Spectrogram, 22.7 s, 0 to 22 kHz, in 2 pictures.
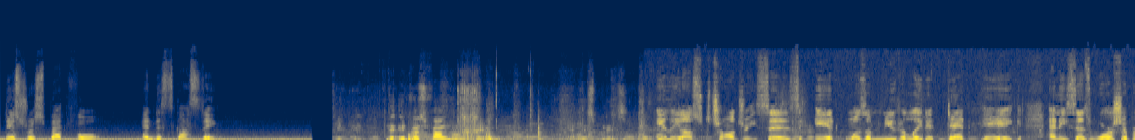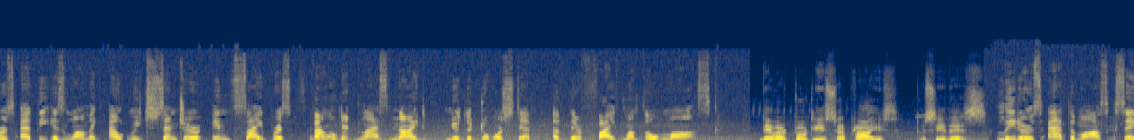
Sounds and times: Speech: 0.0s - 2.2s, 3.4s - 18.4s, 19.0s - 22.6s.

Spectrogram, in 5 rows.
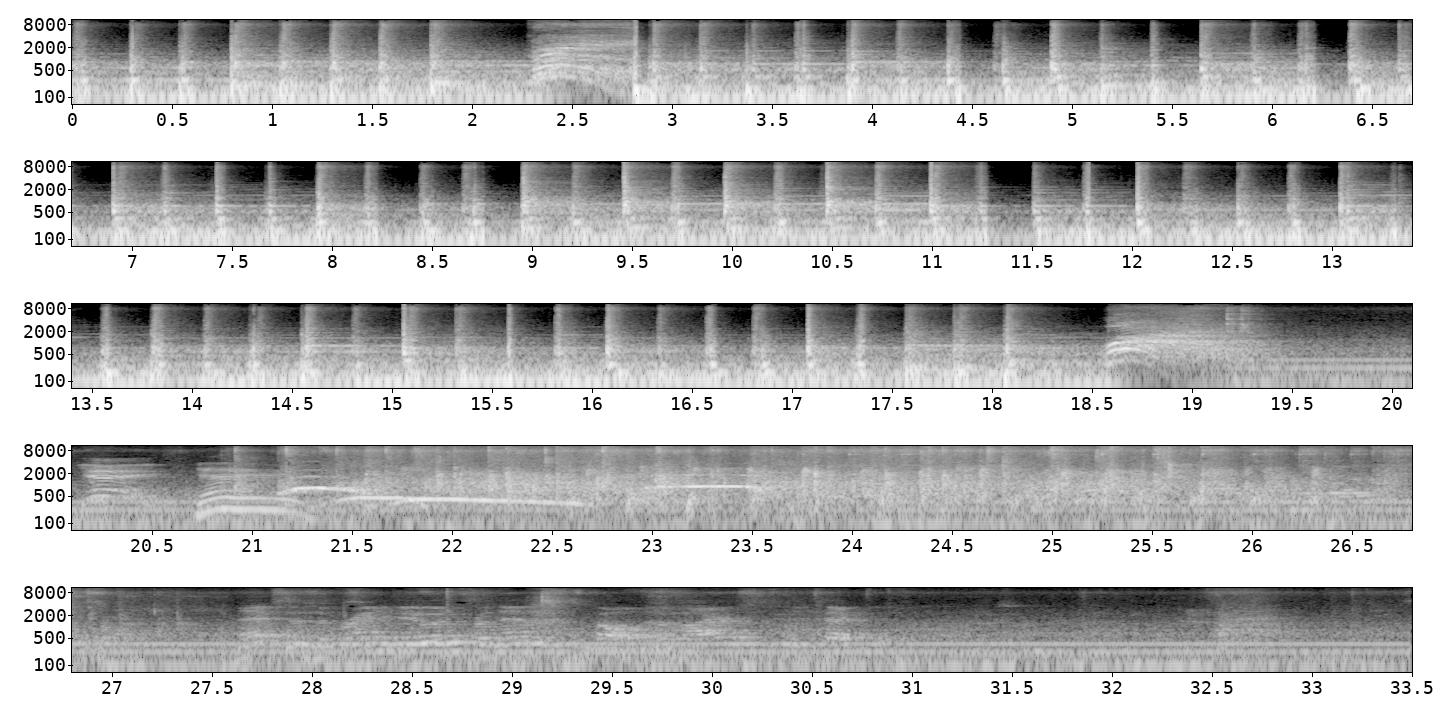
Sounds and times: Bass drum: 0.0s - 18.6s.

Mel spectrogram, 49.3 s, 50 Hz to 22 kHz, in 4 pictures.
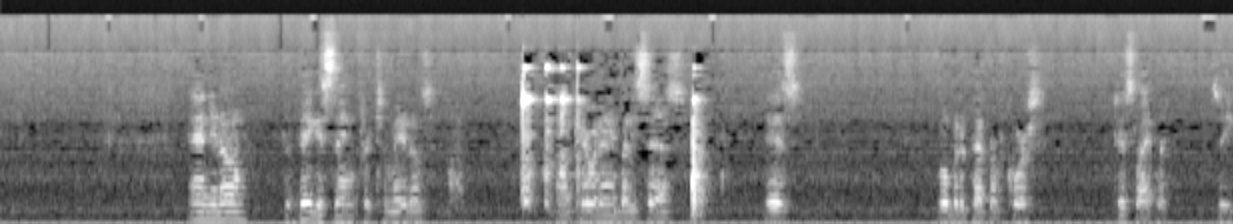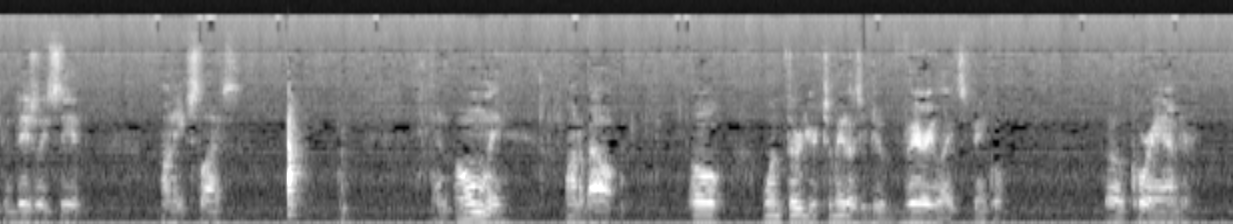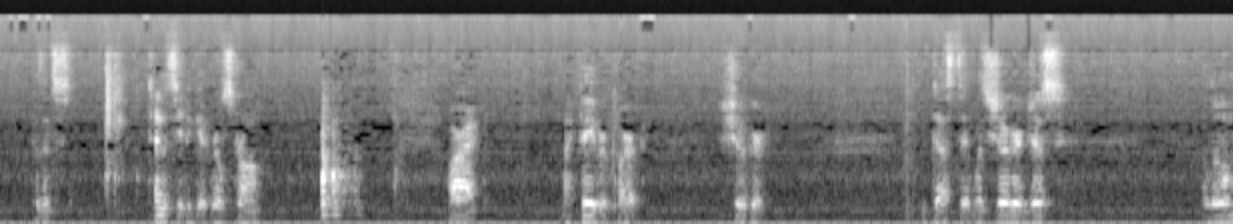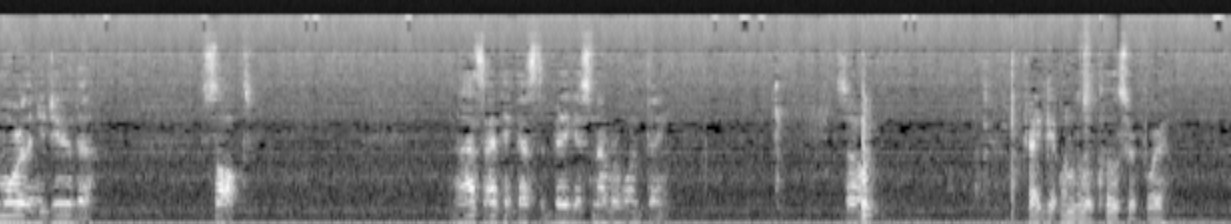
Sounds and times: Speech: 1.9s - 4.4s, 5.6s - 6.9s, 7.6s - 8.0s, 9.4s - 10.5s, 11.1s - 13.2s, 13.9s - 14.8s, 16.6s - 17.4s, 18.0s - 18.6s, 19.2s - 22.4s, 23.4s - 24.4s, 25.0s - 25.4s, 26.1s - 27.3s, 29.1s - 29.5s, 30.3s - 31.1s, 31.8s - 32.4s, 33.9s - 35.4s, 36.7s - 38.0s, 39.0s - 39.6s, 41.5s - 43.7s, 45.4s - 45.8s, 47.2s - 48.7s.

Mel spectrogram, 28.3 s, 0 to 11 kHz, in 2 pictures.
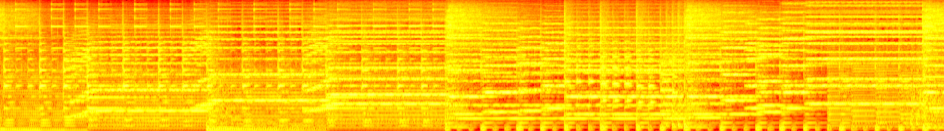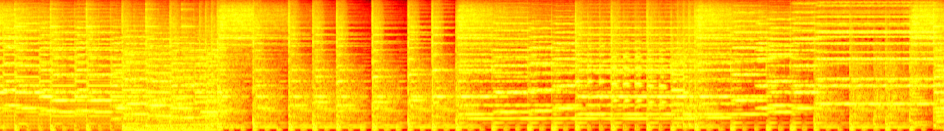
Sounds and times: Music: 0.0s - 28.3s.

